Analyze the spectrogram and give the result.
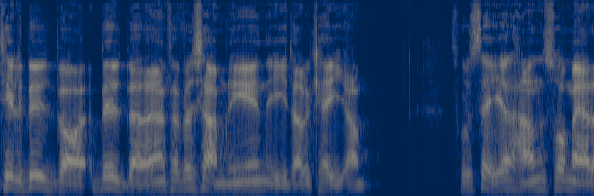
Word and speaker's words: Laodicea: Idag ska vi också gå till Uppenbarelseboken och vi ska gå till det sista brevet till församlingen i Laodicea eller Laodikeia, det kan uttalas på olika sätt.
